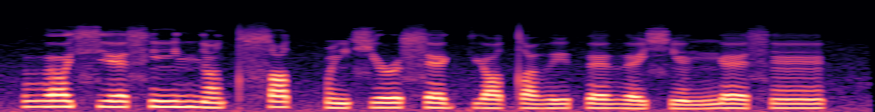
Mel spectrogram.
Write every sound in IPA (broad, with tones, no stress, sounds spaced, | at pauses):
ð ʌ˦ sʲ ɛ˦ s ĩ˦ nʲ ɛ̃˧ tˤ sˤ i˦ tˤ p ĩ˨ ɕ ə˞˦ s ɛ˦˨ kʲ ə˞˧ tˤ ʌ˧ ð i˧ θ ɛ˧ ð ɛ˨ ɕ ɛ̃˨ ŋ ɛ˦˨ s ɛ̃˦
